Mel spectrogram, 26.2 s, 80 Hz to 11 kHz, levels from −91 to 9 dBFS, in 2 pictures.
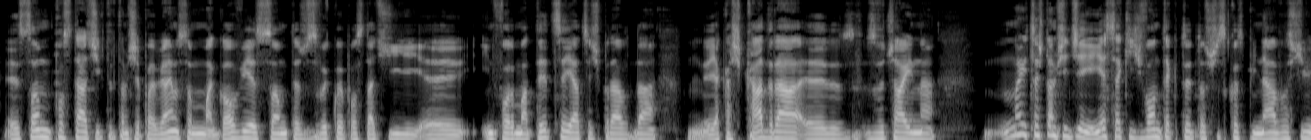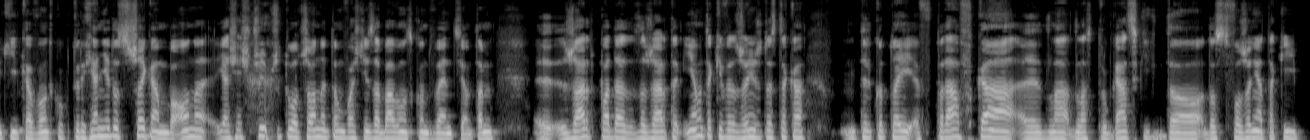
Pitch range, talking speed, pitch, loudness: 130-160 Hz, 165 wpm, 145 Hz, -21 LUFS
